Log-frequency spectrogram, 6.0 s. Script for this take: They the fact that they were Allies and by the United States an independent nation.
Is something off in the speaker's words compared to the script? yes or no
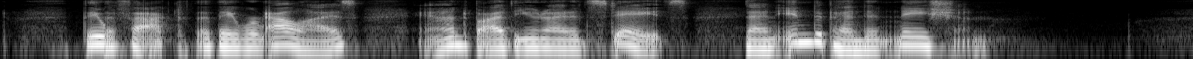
no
